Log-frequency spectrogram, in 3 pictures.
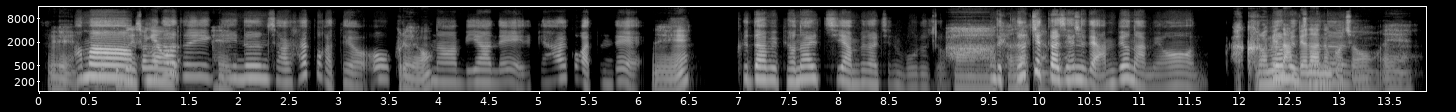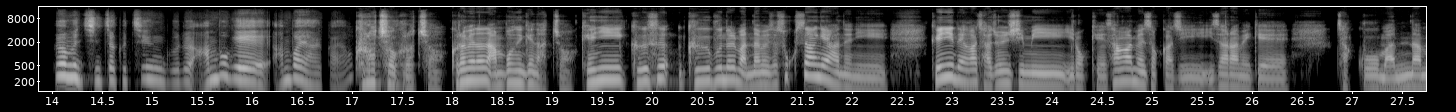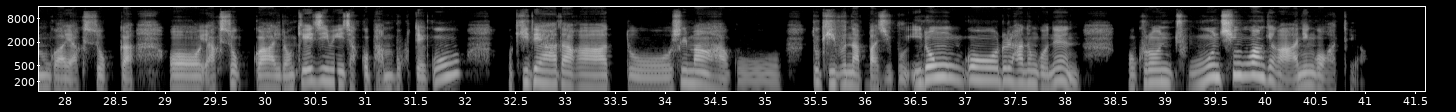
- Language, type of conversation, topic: Korean, advice, 친구가 약속을 반복해서 취소해 상처받았을 때 어떻게 말하면 좋을까요?
- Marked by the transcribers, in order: other background noise; gasp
